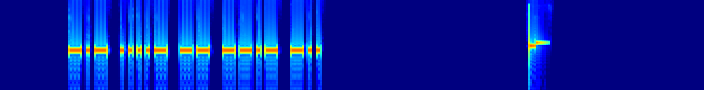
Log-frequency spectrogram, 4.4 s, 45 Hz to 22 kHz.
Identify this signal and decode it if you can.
Morse code, heard as a keyed tone, about 41 wpm, 700 Hz. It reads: K4MQD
